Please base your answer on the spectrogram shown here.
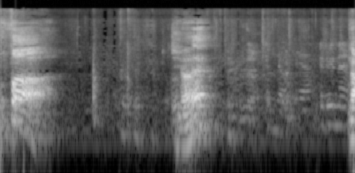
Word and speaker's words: pho: I'm like, boy, it's not pronounced a Faux. It's pronounced a pho.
